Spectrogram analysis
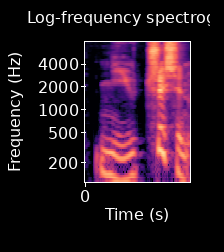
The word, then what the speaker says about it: nutrition: Nutrition. When you pronounce it, make sure you get the sh.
